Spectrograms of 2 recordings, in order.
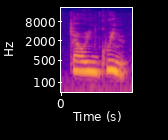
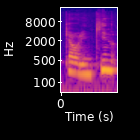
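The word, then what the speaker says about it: Caroline Quine: D'ailleurs, quand j'étais plus jeune, je prononçais Caroline Queen. Sachant que les livres étaient américains, je pensais qu'il fallait le prononcer comme ça. Et c'est quand j'ai su que le nom original était Caroline Kein que j'ai compris qu'on était censé prononcer Caroline Kein en français.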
